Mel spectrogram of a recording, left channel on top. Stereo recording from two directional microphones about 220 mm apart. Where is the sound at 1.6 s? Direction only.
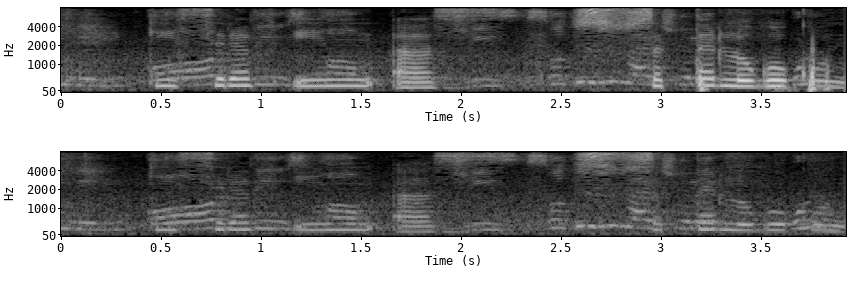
40° left (ahead or behind).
